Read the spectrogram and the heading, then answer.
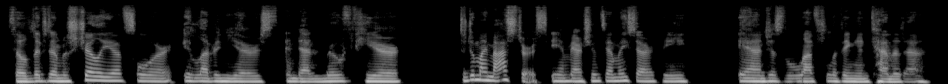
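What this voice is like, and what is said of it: Dutch-accented English. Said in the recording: “I'm originally from the Netherlands. And so hence my strange accent.”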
